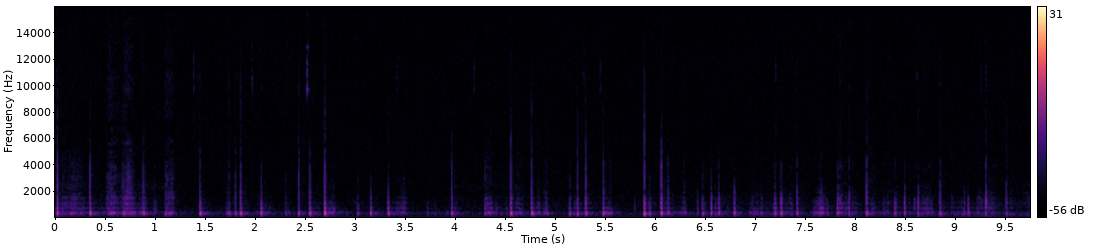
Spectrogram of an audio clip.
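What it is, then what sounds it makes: Cardboard hardcover notebook. Long nails tap and scratch the cover of a pink cardboard hardcover paper notebook held flat. The result is a quiet, rapid series of many short, dry clicks mixed with soft scratching. The taps fade almost instantly and sit mostly in the low-middle range.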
